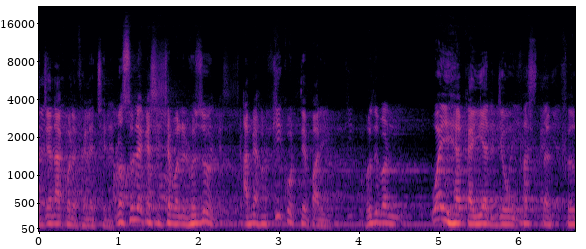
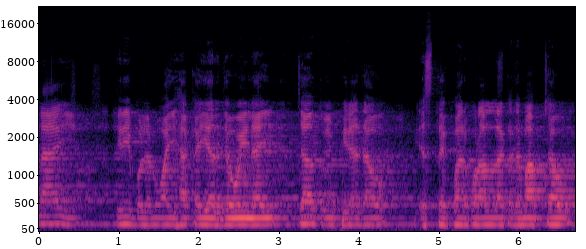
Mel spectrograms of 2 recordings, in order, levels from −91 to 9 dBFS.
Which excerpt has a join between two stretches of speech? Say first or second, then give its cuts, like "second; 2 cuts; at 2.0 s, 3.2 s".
first; 1 cut; at 0.9 s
